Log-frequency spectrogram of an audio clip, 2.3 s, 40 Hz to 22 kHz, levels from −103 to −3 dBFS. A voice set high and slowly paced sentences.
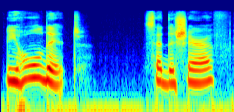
Yes: high, 230 Hz; slow, 130 wpm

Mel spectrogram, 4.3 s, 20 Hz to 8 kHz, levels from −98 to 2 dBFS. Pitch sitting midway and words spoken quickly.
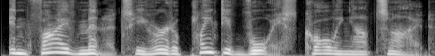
No: medium, 160 Hz; average, 140 wpm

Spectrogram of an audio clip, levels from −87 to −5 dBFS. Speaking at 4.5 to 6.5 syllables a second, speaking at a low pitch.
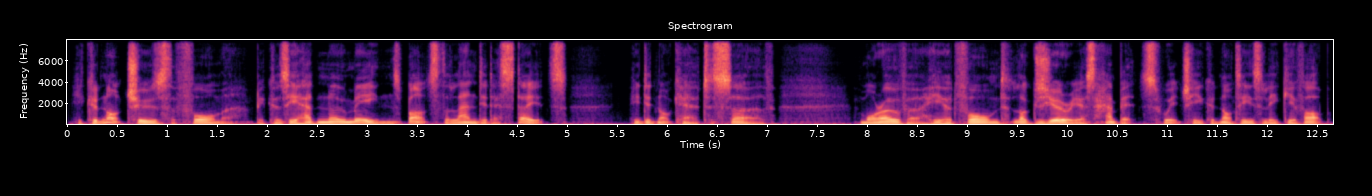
No: 4.3 syllables/s; very low, 95 Hz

